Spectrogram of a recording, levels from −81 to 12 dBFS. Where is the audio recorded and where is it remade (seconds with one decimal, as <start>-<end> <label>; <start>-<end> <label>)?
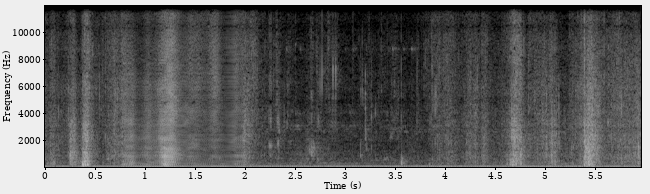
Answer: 0.0-0.8 recorded; 0.8-2.0 remade; 2.0-6.0 recorded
